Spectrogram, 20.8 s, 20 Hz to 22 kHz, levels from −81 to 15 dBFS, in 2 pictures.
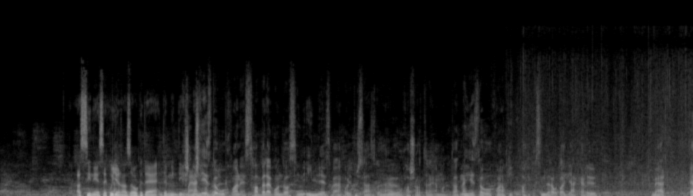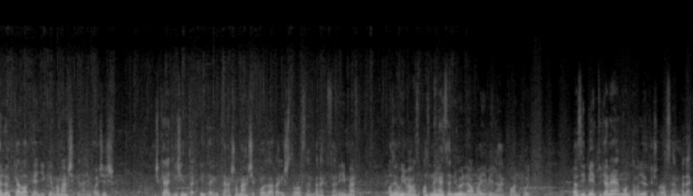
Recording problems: murmuring crowd; noticeable; throughout; 15 dB below the speech

